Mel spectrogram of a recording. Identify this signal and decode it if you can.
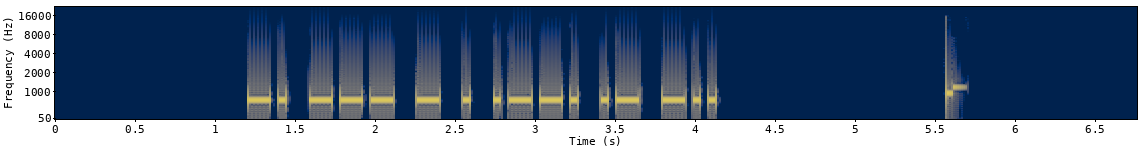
Morse code, heard as a keyed tone, about 25 wpm, 700 Hz. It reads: NOTEPAD
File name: practice / 25wpm / Easy Words with Hints - 25wpm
